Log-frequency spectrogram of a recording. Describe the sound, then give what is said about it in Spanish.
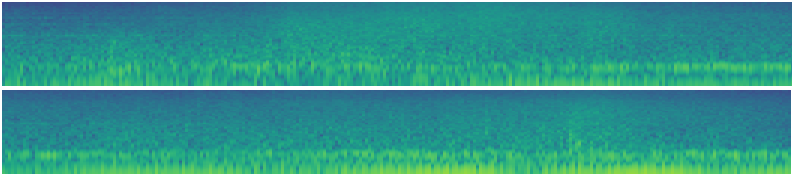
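Sea waves break against the rocks of a breakwater in a continuous, loud roaring wash, with slow surges that swell and ebb and a deep rumble underneath. No voices are heard. “contemplando el mar romper contra los picachos del rompeolas.”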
